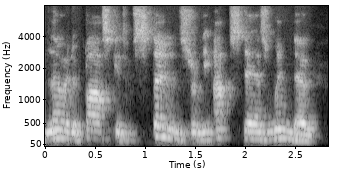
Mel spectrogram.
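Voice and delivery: usual speaking voice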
